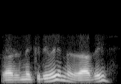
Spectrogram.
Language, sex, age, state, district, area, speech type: Sindhi, male, 45-60, Gujarat, Kutch, urban, conversation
